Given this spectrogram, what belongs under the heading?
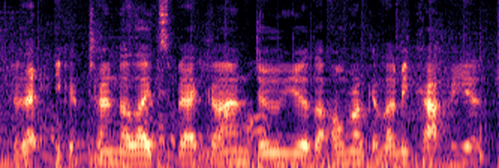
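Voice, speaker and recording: A man's voice: fairly high pitch, quick pace, natural voice. A man voicing a boisterous, bossy teenage boy roommate in a visual novel, blunt and commanding. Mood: bossy, urgent. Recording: music behind the voice.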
